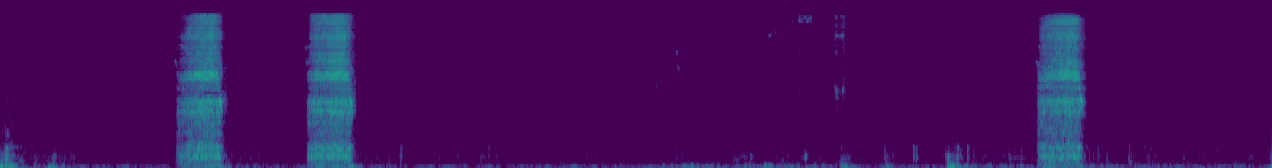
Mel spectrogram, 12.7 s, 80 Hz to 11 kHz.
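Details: Barn owls at a nest box at night, 2:15 am on 28 February 2024, during food deliveries: three harsh, hissing screeches about half a second long, two close together and one later, over faint scratching.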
